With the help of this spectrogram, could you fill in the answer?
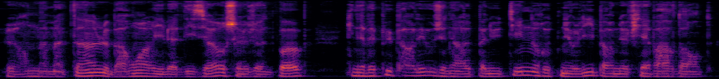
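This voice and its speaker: A man reading a classic novel aloud in measured storytelling narration. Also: fairly low pitch, mellow, slightly rough. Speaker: audiobook reader.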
